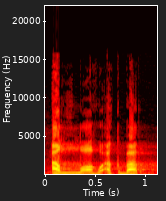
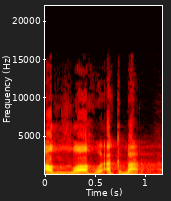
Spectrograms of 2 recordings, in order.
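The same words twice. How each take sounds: First: Allahu begins with an open 'a' sound. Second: Allahu begins with a rounded 'o' sound. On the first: The speaker calls it right. "tidak sebut" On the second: The speaker calls it wrong. "dia sebut O"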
